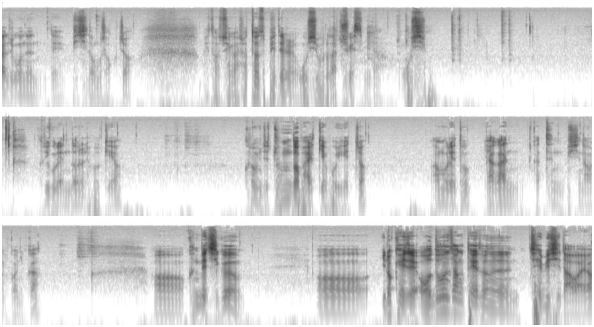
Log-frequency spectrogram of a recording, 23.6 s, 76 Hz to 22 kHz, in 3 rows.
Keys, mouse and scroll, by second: 5.1 BackSpace, 6.4 Return.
